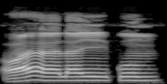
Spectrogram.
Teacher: আইনটিকে মোটা করে গলা চিপে পড়বেন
